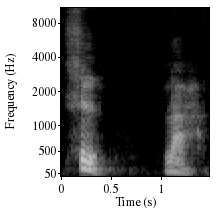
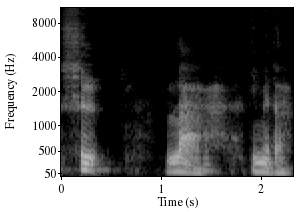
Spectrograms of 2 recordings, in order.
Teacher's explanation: 니은이 리을 앞에 니은이 리을로 발음되죠. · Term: 유음화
